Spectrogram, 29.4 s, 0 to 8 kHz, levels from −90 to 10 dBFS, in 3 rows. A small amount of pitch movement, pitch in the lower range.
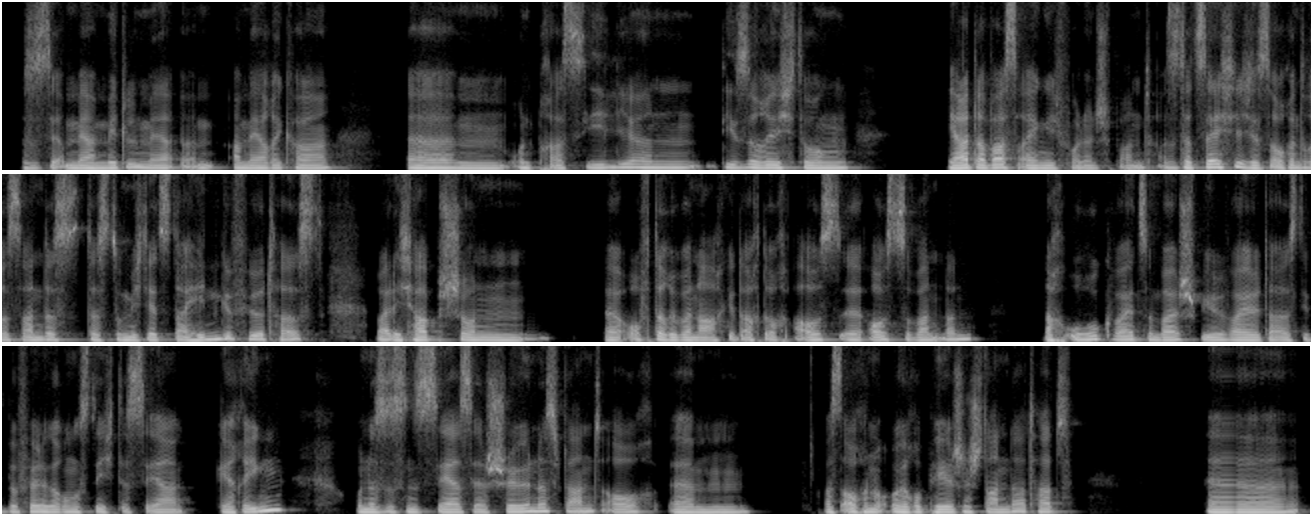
Yes: narrow, 2.1 semitones; low, 125 Hz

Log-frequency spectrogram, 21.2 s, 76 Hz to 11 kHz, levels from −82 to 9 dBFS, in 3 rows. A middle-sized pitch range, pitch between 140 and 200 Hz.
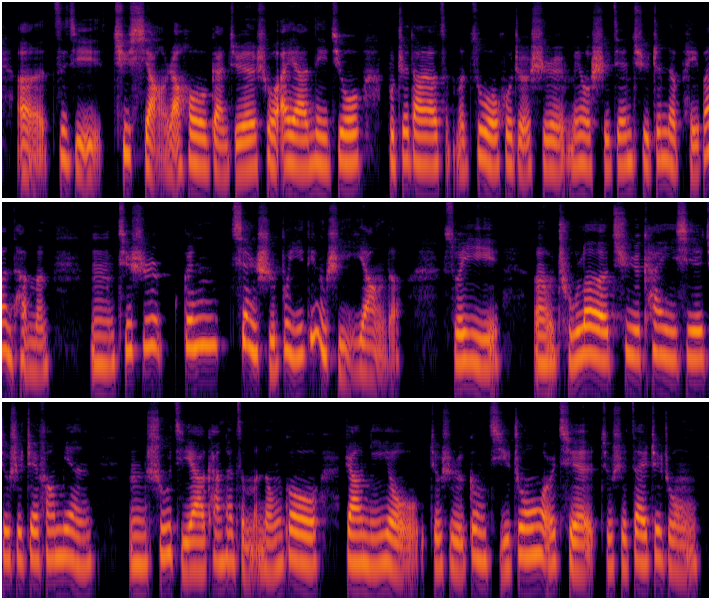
Yes: average, 3.3 semitones; high, 190 Hz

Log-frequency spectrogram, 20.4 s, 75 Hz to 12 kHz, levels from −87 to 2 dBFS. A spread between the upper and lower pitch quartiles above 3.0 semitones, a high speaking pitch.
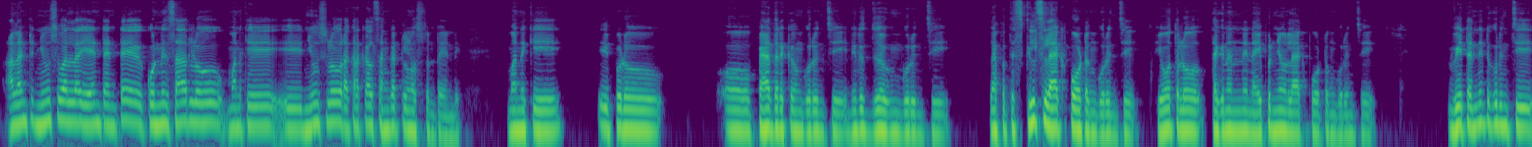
No: average, 3.5 semitones; low, 135 Hz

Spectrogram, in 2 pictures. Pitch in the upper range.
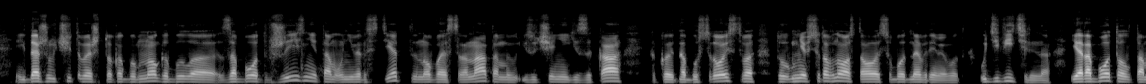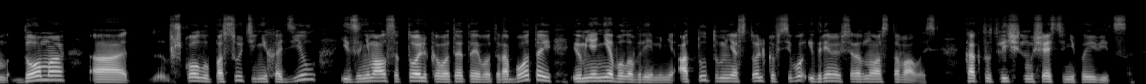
No: low, 130 Hz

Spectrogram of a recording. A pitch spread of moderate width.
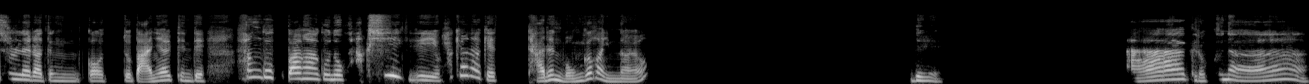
No: wide, 7.2 semitones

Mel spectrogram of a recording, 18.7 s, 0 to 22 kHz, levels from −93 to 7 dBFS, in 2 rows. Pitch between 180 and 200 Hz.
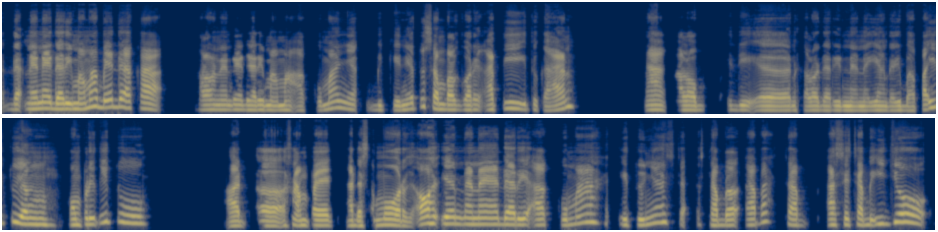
Yes: high, 190 Hz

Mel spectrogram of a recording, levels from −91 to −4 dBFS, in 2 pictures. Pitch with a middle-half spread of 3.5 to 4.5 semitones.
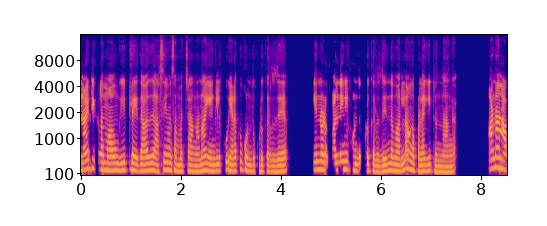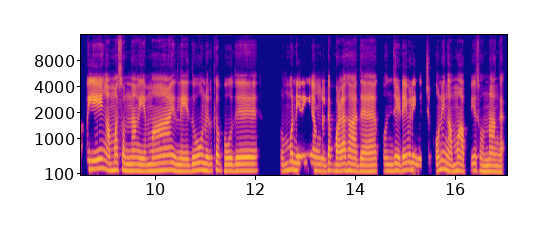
No: narrow, 2.5 semitones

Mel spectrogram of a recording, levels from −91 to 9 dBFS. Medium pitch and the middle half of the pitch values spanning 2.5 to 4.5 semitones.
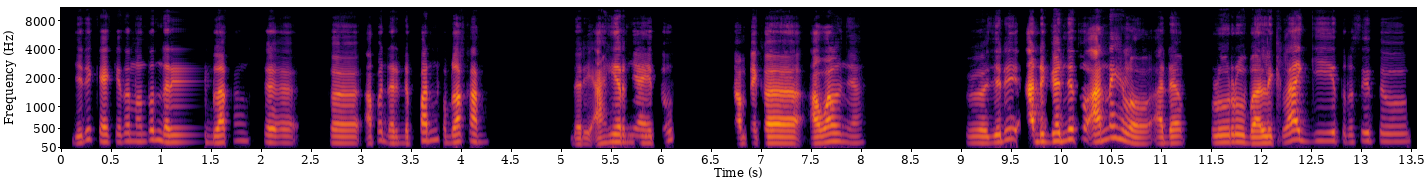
Yes: medium, 170 Hz; average, 3.8 semitones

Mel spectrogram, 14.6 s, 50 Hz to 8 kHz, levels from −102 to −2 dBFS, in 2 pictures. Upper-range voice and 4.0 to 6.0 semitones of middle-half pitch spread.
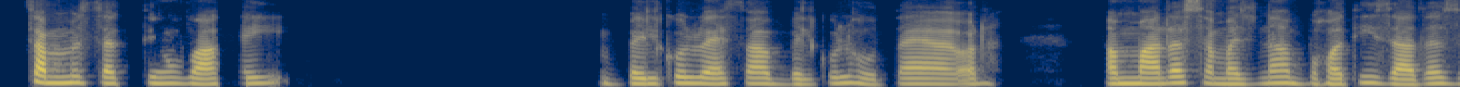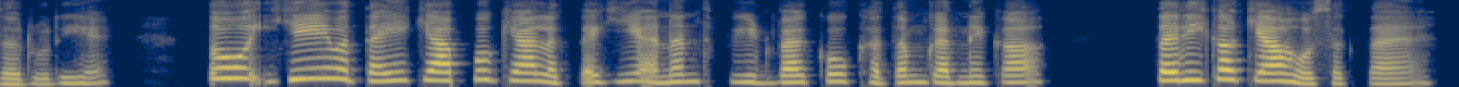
Yes: high, 205 Hz; average, 5.1 semitones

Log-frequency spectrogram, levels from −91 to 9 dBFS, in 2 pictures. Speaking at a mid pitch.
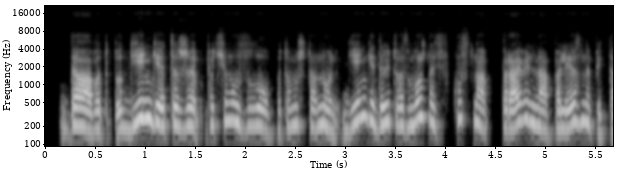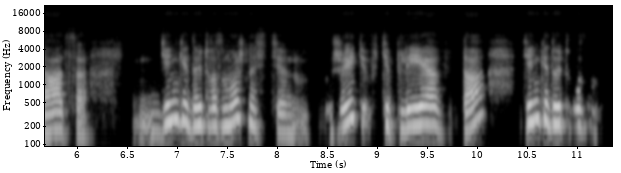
No: high, 205 Hz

